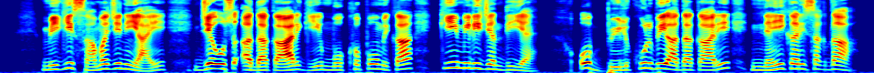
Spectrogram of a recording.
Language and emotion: Dogri, disgusted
